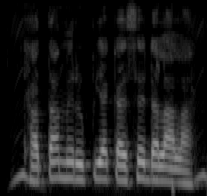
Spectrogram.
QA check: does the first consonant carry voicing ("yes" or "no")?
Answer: no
